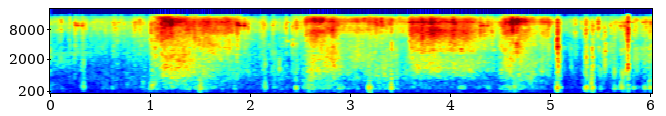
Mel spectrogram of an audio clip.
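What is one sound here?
Leafy bushes rustle as someone pushes through them.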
